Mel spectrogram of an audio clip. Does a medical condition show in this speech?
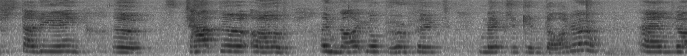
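Yes: cerebral palsy; speech slightly off.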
